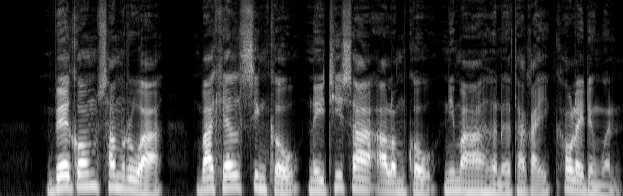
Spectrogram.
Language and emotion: Bodo, neutral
